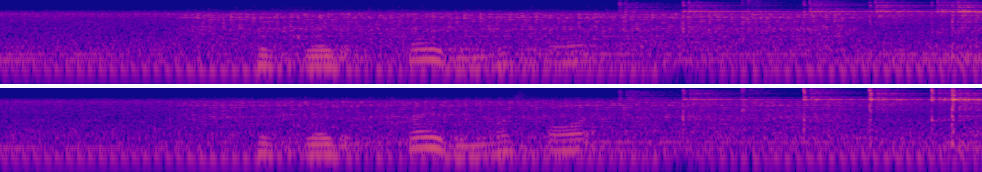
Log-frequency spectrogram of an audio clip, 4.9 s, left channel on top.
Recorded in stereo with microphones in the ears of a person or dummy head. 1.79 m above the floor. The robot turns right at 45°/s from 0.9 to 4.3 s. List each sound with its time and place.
1.3 s a man speaking: 170° left, 0.5 m; by 3.0 s 115° right, 0.5 m
3.1 s a bicycle bell: 5° left (ahead or behind), 3 m; by 4.8 s 50° right (ahead or behind), 3 m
